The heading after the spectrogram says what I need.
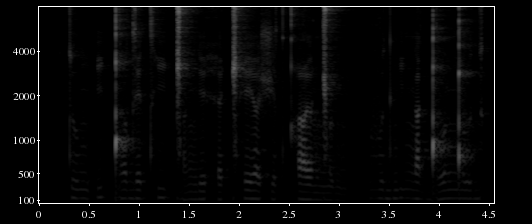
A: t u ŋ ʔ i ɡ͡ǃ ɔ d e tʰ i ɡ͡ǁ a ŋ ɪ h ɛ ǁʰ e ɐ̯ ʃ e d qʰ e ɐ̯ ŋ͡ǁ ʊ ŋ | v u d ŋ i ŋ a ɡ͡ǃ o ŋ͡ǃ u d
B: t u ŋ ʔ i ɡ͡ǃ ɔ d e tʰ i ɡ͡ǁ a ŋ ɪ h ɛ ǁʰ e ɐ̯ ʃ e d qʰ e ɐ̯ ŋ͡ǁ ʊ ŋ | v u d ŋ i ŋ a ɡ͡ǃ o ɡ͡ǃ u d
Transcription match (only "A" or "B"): A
